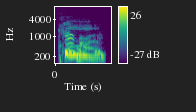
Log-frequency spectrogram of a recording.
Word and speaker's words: Kamala: And I could not pronounce our new vice president's name, Kamala. Is that Kamala Harris? And she said she heard someone describe it this way, Mamala. It rhymes with Mamala. And so it's Kamala.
